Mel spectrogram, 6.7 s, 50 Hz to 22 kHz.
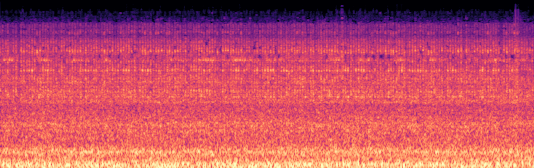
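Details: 1996 Chevrolet Blazer LS, warm idle while the transmission is checked and found to have no fluid on the dipstick: even low rumble, steady level, no knocks or misses; normal warm idle.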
